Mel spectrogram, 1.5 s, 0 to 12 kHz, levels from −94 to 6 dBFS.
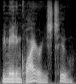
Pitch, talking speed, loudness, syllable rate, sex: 105 Hz, 160 wpm, -18 LUFS, 4.3 syllables/s, male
